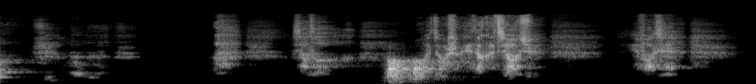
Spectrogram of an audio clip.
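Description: A middle-aged man speaks angrily and close by.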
